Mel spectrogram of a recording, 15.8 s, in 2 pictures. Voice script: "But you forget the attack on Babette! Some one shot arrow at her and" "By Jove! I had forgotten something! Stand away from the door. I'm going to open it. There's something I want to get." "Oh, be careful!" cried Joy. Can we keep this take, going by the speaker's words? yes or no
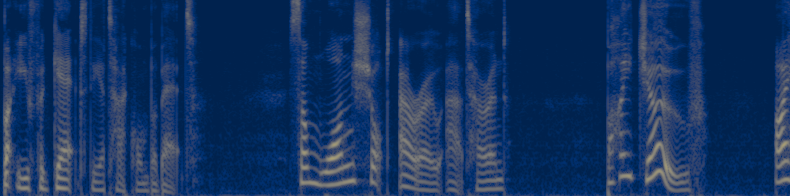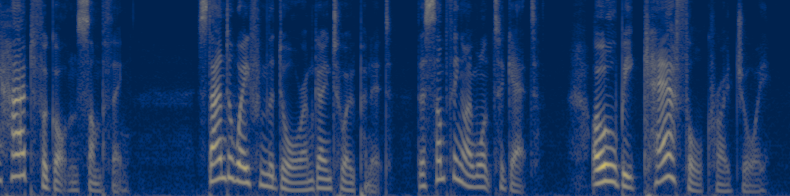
yes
